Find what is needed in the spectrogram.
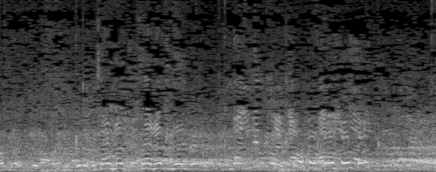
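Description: Spectators chattering, many voices talking over one another in a large indoor hall.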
